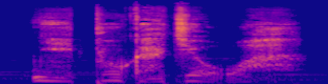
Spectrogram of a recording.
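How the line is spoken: Hoarse voice. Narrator (Chinese): 刘长乐声音沙哑的道

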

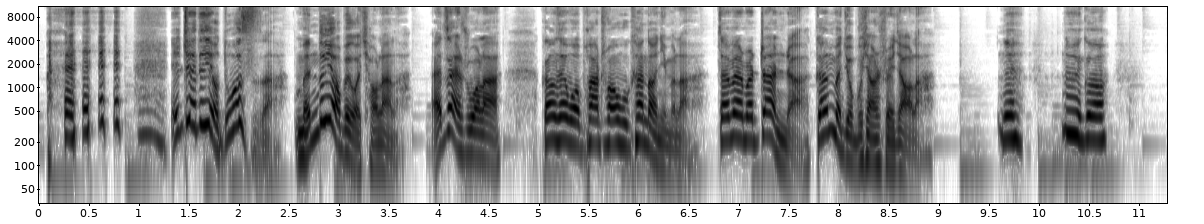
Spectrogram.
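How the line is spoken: Chuckling. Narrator (Chinese): 甘球嘿嘿一笑

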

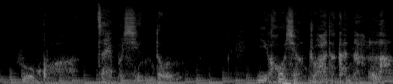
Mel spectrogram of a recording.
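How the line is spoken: Lowered voice. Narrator (Chinese): 柳松压低了声音

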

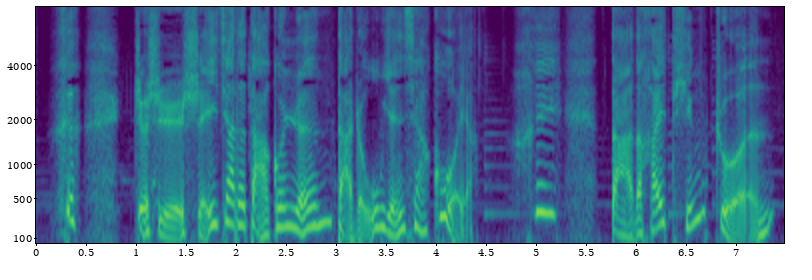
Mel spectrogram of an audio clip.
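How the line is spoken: Laughing. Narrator (Chinese): 王婆笑着说

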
